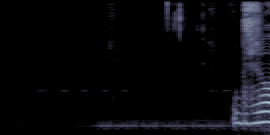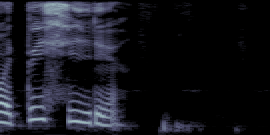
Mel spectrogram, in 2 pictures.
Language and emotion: Russian, neutral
